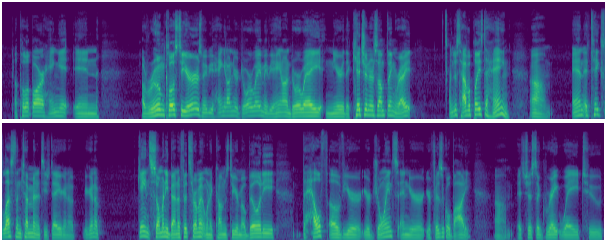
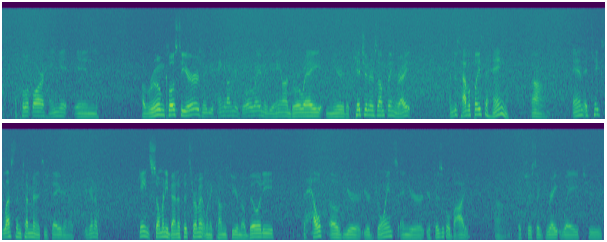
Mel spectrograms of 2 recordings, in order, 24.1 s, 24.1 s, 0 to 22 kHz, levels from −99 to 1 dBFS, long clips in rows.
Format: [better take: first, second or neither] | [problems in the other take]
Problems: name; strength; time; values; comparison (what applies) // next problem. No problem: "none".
first | hiss; loud; throughout; 4 dB below the speech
